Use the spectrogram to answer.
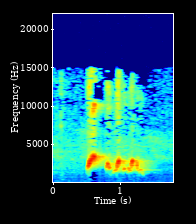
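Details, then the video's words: Red-whiskered bulbul singing as part of its training: a single clear phrase starting with a bright upslurred whistle and running into a bubbling string of quick, melodious notes, with faint hiss behind. "Red Whikered Bulbul Jambul bulbul SINGING training"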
